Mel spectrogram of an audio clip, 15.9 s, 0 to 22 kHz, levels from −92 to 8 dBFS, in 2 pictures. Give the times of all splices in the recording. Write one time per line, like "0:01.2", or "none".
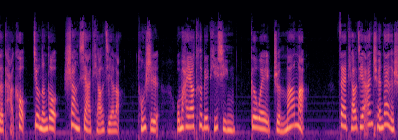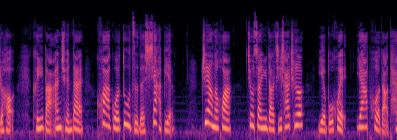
none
